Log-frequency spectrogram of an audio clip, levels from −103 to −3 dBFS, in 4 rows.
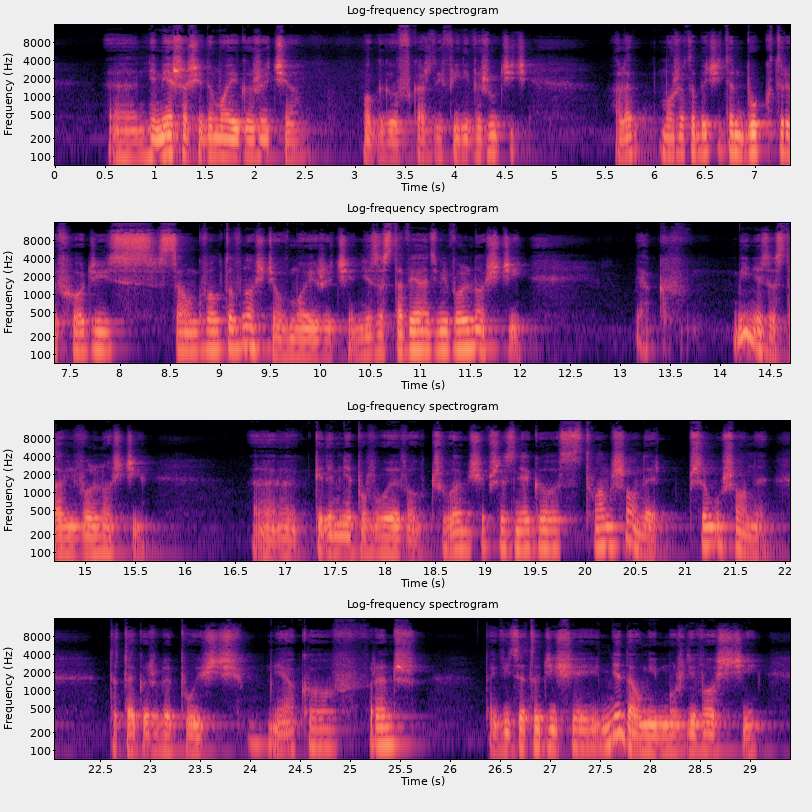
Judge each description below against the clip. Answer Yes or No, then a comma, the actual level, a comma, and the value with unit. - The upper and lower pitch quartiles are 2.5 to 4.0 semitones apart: No, average, 4.5 semitones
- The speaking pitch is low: Yes, low, 105 Hz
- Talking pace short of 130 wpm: Yes, average, 120 wpm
